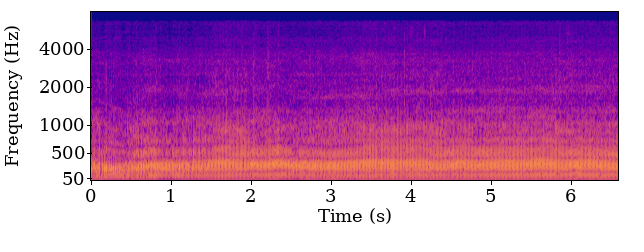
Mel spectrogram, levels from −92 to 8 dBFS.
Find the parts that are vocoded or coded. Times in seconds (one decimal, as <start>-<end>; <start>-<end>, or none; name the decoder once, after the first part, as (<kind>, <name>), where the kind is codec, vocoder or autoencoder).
0.0-6.6 (vocoder, Vocos)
